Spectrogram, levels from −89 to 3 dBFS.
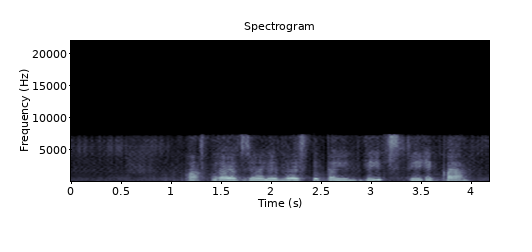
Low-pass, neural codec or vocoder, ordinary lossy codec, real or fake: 7.2 kHz; codec, 16 kHz, 0.5 kbps, FreqCodec, smaller model; AAC, 32 kbps; fake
